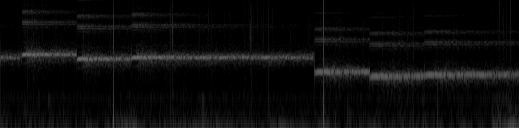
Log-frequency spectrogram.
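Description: Slow, quiet background music of long held notes, pure and steady in tone, moving to a new pitch every second or two and dropping lower about six seconds in.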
